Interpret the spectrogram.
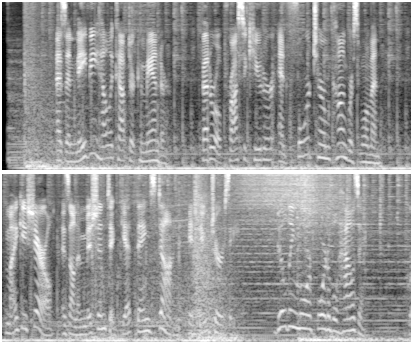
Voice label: Voiceover, Commercial, Women; New York

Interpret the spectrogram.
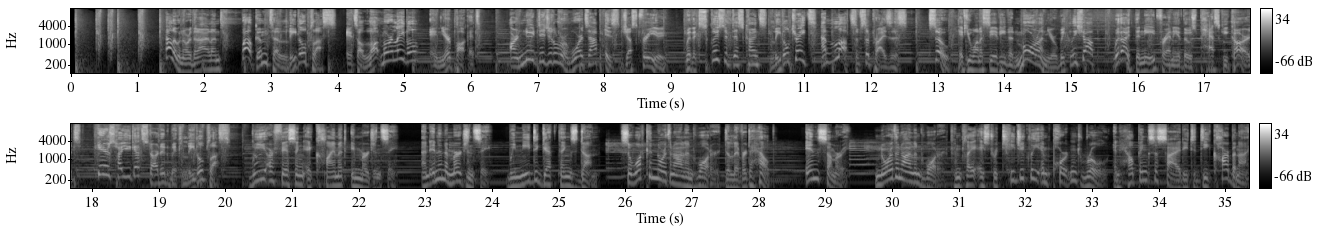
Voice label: voiceover, audio books; New York

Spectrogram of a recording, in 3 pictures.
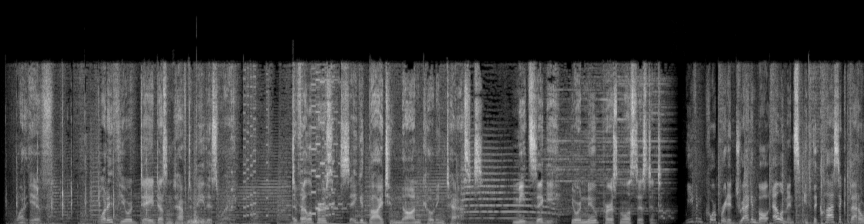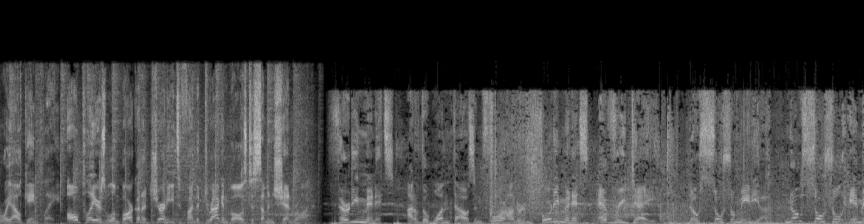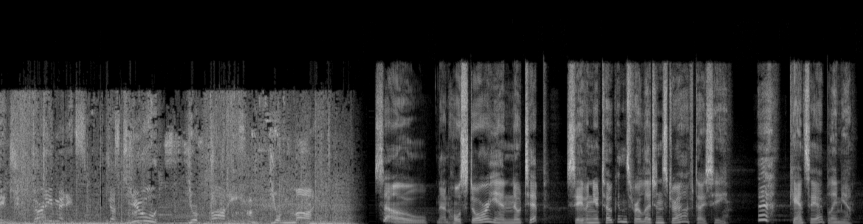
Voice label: Voiceover Commercial Men; New York; Commercial Demo

